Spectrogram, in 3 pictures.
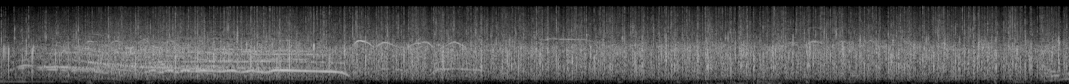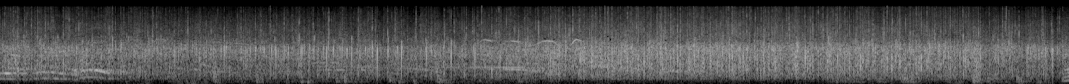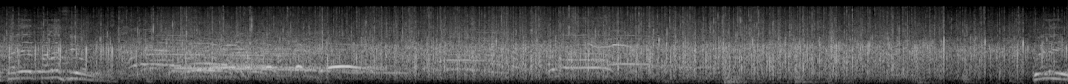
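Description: Audience applauding, with voices calling out and cheering over the clapping.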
